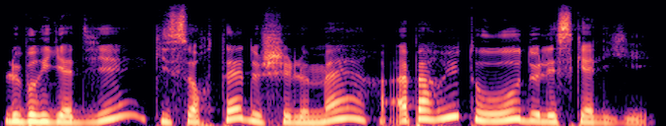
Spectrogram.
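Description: Woman narrating a kids story, measured, lively pitch, dry close sound. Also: no room sound. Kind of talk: expressive storybook reading.

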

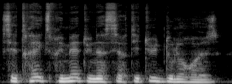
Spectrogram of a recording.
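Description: A man narrating a classic novel in a measured, expressive reading. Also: mid-range voice, breathy edge. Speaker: audiobook narrator.

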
